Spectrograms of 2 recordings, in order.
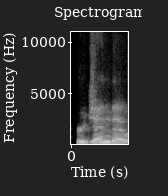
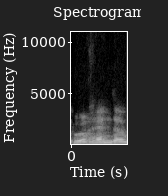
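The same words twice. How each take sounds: First: The name is said with English sounds. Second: The name is said with Dutch sounds. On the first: "just give it an English pronunciation when you're speaking English" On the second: "something like Urgenda when you're speaking Dutch"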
